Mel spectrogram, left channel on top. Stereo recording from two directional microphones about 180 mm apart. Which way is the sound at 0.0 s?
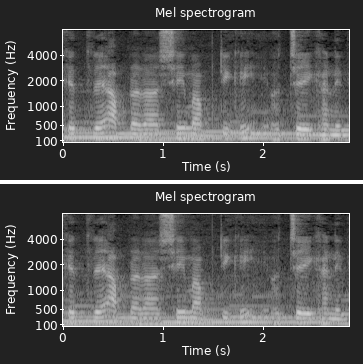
5° left (ahead or behind).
